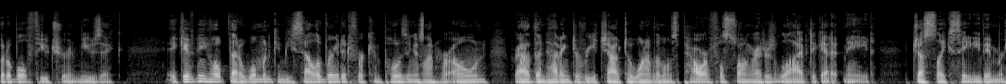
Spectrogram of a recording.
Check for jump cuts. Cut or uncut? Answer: cut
